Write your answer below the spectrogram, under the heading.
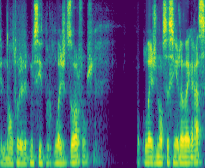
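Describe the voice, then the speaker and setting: A fairly low-pitched male voice with monotone, flat intonation. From Porto, northern Portugal (born in Angola). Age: 60s. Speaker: musician. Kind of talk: interview. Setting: jazz club.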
